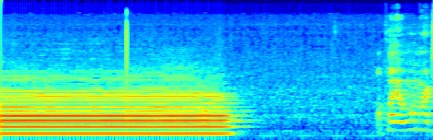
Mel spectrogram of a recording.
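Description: Euphonium sounding a held E flat on the first valve alone, one steady, rich sustained tone lasting a couple of seconds, then a quiet gap before a voice starts speaking.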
